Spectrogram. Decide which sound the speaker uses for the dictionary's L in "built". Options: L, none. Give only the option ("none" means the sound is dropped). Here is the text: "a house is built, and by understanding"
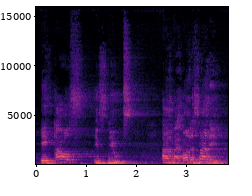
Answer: none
